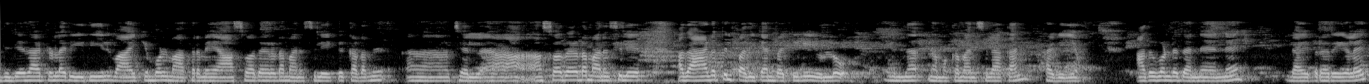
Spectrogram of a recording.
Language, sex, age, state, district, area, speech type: Malayalam, female, 45-60, Kerala, Kollam, rural, spontaneous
